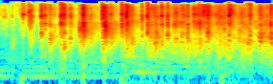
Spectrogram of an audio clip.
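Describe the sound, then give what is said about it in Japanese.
An audience at the Radio Life Pedition Annex event breaks into steady applause during an amateur radio program, many hands clapping at once in a dense, crackling wash of sharp slaps that holds fairly loud and even throughout, with no talking. “はい、ね、またあの公開番組のようにですね、拍手がですね非常にいい感じでございますけどもね。”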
